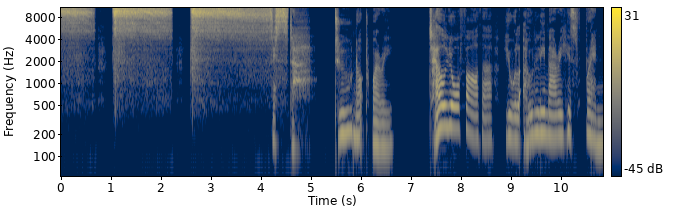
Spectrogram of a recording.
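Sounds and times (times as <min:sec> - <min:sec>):
voice imitating a snake's hiss: 0:00.0 - 0:04.2
speech: 0:04.2 - 0:04.9, 0:05.5 - 0:06.7, 0:07.4 - 0:10.8.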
